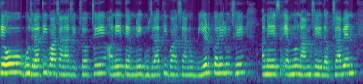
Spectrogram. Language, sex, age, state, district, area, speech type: Gujarati, female, 45-60, Gujarat, Mehsana, rural, spontaneous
